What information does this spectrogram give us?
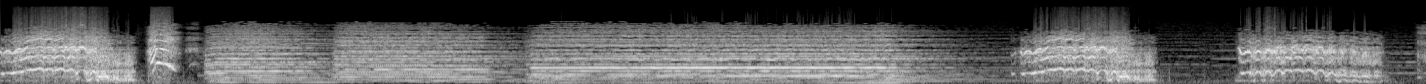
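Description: A horse neighs loudly after a stone is thrown at it: harsh, strongly harmonic whinnies, with short sharp cries at the start, a long drawn-out quavering call in the middle, then two more loud bursts near the end.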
